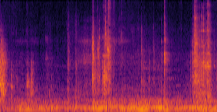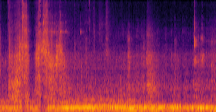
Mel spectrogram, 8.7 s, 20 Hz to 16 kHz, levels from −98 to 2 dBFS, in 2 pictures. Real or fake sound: real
